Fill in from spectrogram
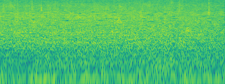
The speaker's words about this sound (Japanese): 晴れのち雨雨のち大雨大雨のちもっと大雨もっと大雨のちもっともっともっと大雨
